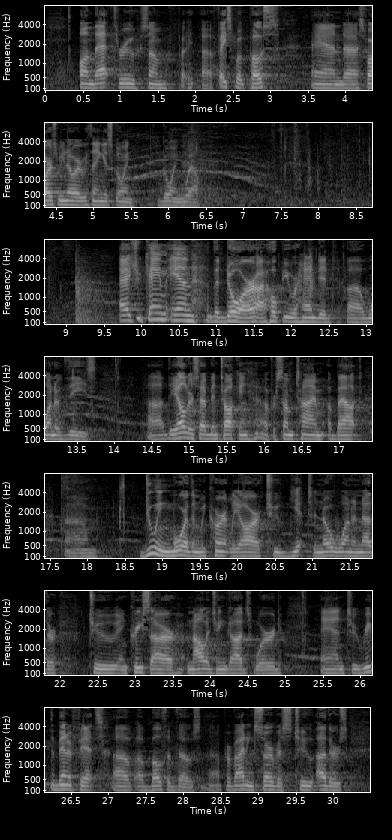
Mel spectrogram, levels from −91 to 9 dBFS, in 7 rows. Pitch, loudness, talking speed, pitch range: 135 Hz, -34 LUFS, 155 wpm, 125-145 Hz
